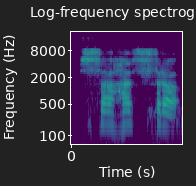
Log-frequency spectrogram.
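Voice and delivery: सहस्र as sa-has-ra, no t; correct model. Shown as a demonstration. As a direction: hold the s before ra in सहस्र. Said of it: "ऐसे".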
